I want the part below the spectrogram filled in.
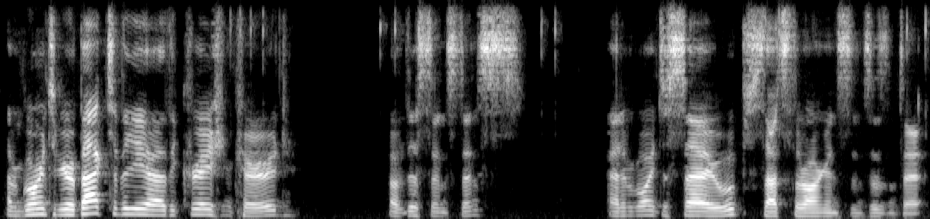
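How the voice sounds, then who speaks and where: A man's voice: a little high, moderate pace, bright, forceful tone, poor audio. A man presenting an informal programming tutorial, thinking aloud with self-deprecating asides as he explains. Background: keyboard typing and mouse clicks.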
